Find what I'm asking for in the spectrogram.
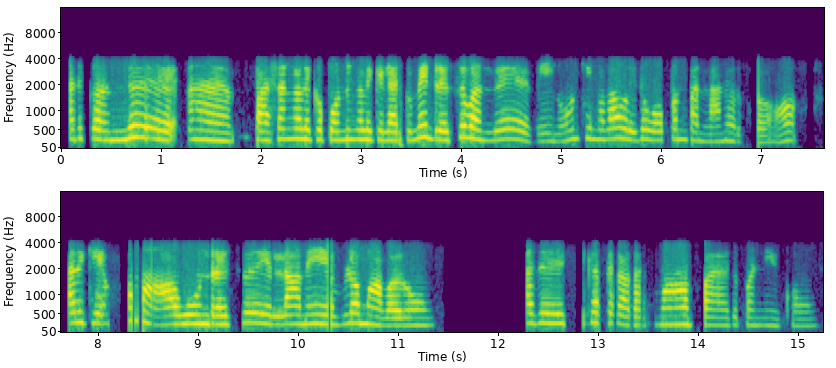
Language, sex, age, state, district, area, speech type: Tamil, female, 30-45, Tamil Nadu, Nagapattinam, rural, conversation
